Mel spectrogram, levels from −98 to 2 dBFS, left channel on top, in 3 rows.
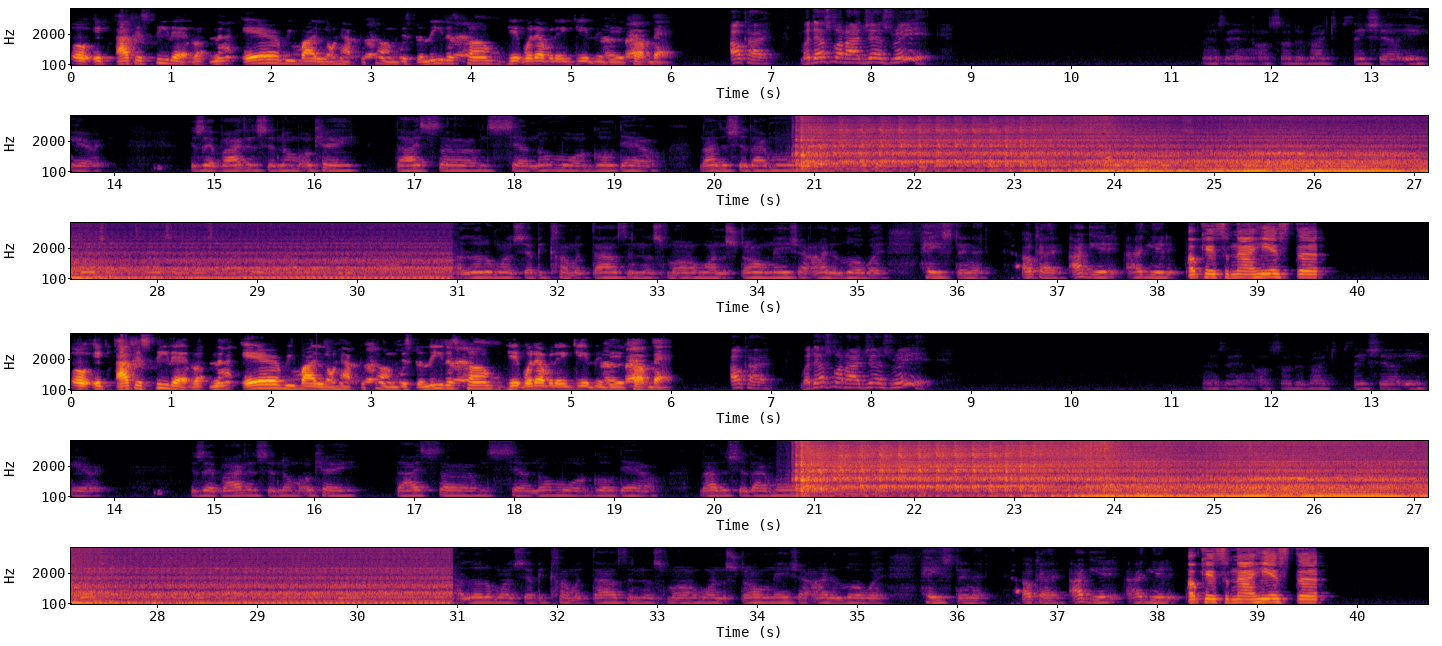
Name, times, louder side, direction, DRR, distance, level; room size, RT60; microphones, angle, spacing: voice 1, 0.0-6.0, right 5 dB, 85° right, 0.4 m, -26 dB
voice 2, 6.6-7.0 7.3-8.6 11.3-12.6 12.8-13.9 14.8-16.4 16.8-19.4 19.9-23.4 23.9-26.6 27.1-30.5 31.0-36.3 36.6-38.2, left 3 dB, 70° left, 1.8 m, -44 dB
sound 1, 20.8-31.0, right 3 dB, 40° right, 0.7 m, -29 dB
voice 3, 38.3-39.6, right 1 dB, 15° right, 0.4 m, -27 dB
9.9 x 7.6 x 2.6 m
head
